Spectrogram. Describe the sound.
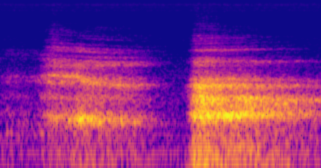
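A deep breath drawn in during a guided meditation: two long, soft, airy breath sounds, the second stronger than the first, with no talk.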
